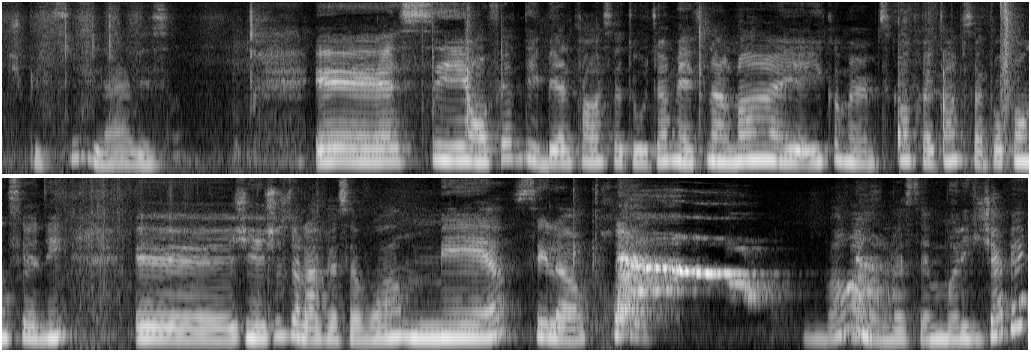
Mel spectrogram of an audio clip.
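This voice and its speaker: A woman's voice: fairly high pitch, moderate pace, a little mellow, a little hiss or hum. A young woman with a Québécois French accent chatting casually in a vlog, full of fillers like "genre" and "comme". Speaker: vlogger.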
